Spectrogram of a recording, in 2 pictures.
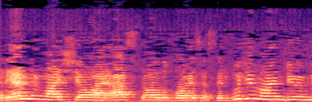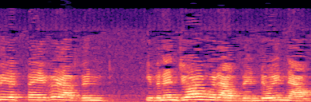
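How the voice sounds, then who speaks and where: A woman with a high pitch and lively intonation speaks against noticeable background noise. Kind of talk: interview answer.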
